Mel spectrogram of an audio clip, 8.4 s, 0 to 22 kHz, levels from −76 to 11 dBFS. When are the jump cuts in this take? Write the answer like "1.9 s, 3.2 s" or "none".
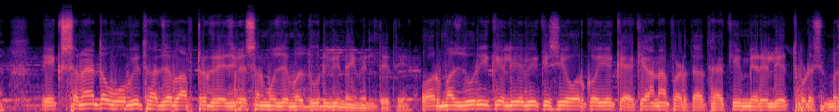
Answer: none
